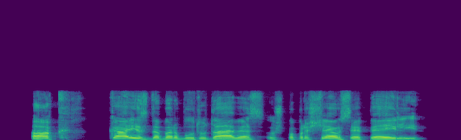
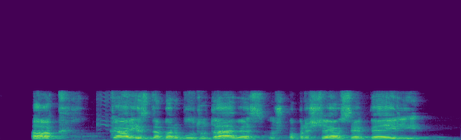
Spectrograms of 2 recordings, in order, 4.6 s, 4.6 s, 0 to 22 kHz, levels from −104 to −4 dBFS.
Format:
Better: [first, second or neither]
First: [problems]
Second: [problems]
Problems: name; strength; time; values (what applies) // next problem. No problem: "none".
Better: first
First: none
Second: noise reduction (neural separator model SepFormer DNS4)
